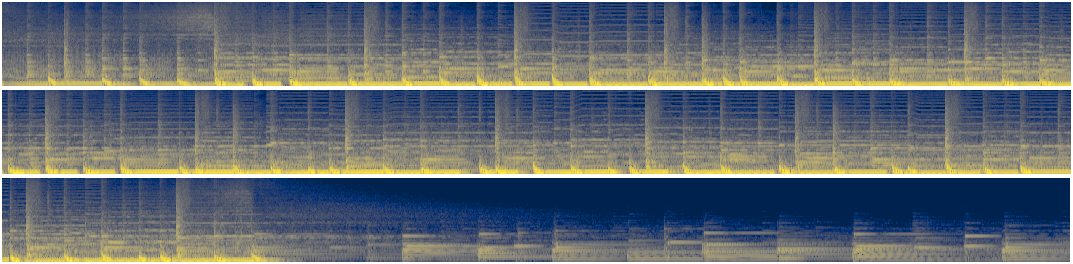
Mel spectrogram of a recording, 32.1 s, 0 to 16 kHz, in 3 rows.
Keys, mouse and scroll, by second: 0.8 click, 2.5 click, 4.4 click, 6.3 o, 7.8 scroll down 2, 8.4 middle click, 8.4-9.3 scroll down 5, 9.4 click, 13.3 shift+middle click, 13.6 middle click, 13.9 ctrl+middle click, 14.4 middle click, 15.4 Tab, 16.7 click, 17.2 click, 17.5 middle click, 18.7 middle click, 19.3 alt+click, 19.7 middle click, 21.5 click, 22.1 Tab, 22.7 middle click, 23.3-24.2 scroll up 5, 24.9 Tab, 26.2 click, 26.9 s, 31.4 middle click, 31.7 scroll down 4, 31.9 middle click.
